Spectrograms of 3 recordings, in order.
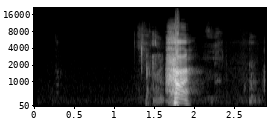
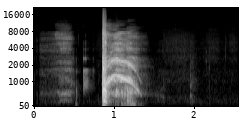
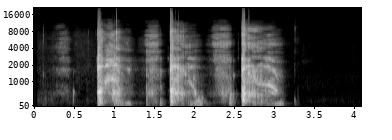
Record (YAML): exhalation_length: 2.9 s
exhalation_amplitude: 32768
exhalation_signal_mean_std_ratio: 0.21
cough_length: 2.6 s
cough_amplitude: 32768
cough_signal_mean_std_ratio: 0.32
three_cough_length: 4.1 s
three_cough_amplitude: 32768
three_cough_signal_mean_std_ratio: 0.37
survey_phase: beta (2021-08-13 to 2022-03-07)
age: 18-44
gender: Male
wearing_mask: 'No'
symptom_cough_any: true
symptom_sore_throat: true
symptom_headache: true
symptom_change_to_sense_of_smell_or_taste: true
symptom_onset: 4 days
smoker_status: Current smoker (1 to 10 cigarettes per day)
respiratory_condition_asthma: true
respiratory_condition_other: false
recruitment_source: Test and Trace
submission_delay: 0 days
covid_test_result: Positive
covid_test_method: RT-qPCR
covid_ct_value: 17.7
covid_ct_gene: ORF1ab gene
covid_ct_mean: 18.0
covid_viral_load: 1200000 copies/ml
covid_viral_load_category: High viral load (>1M copies/ml)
